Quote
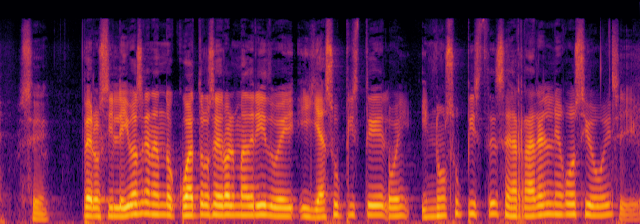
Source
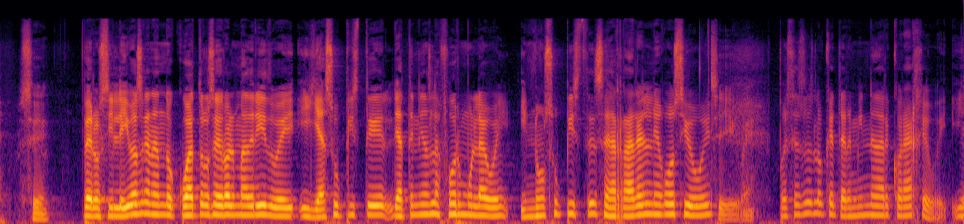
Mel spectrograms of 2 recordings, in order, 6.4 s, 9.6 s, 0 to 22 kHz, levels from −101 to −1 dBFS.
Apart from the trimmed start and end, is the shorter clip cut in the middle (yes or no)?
yes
